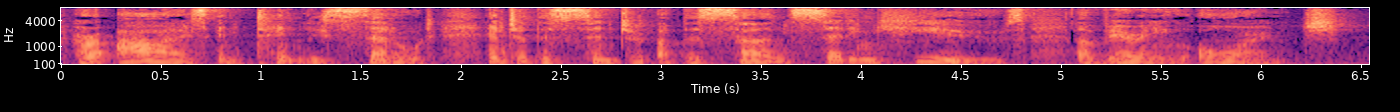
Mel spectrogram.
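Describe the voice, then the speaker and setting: A man narrating a literary short story as its author, with deliberate, dramatic phrasing. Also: deep voice, very animated, breathy edge. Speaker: author reading his own short story.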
